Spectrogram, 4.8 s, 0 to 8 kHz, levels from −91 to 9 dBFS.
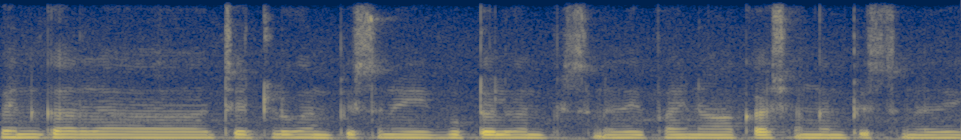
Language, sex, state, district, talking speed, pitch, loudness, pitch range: Telugu, female, Telangana, Nalgonda, 100 wpm, 165 Hz, -18 LUFS, 160-170 Hz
